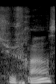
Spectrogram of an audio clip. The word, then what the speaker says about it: Suffren: On prononce en fait Suffren.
